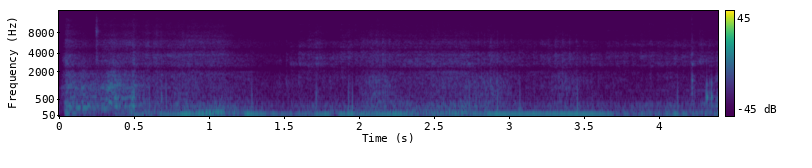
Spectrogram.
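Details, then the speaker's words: VW Golf MK3 single-point injection with the throttle position sensor connector left unplugged: idle runs low and uneven, sagging and wavering before dying when the throttle is released; unstable idle and stalling from the unplugged sensor. "o pé do acelerador aí morre e chegava na frente a fazer tudo certinho o que aconteceu foi eu só esqueci de ligar o é o conecta o uso do sensor de posição de borboleta"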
